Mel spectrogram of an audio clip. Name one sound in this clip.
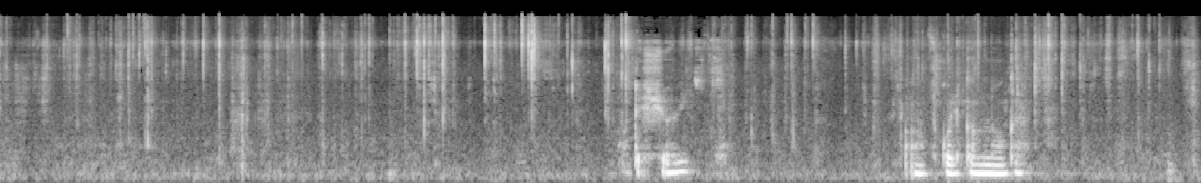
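Dry plant husks crackle and rustle between fingers.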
